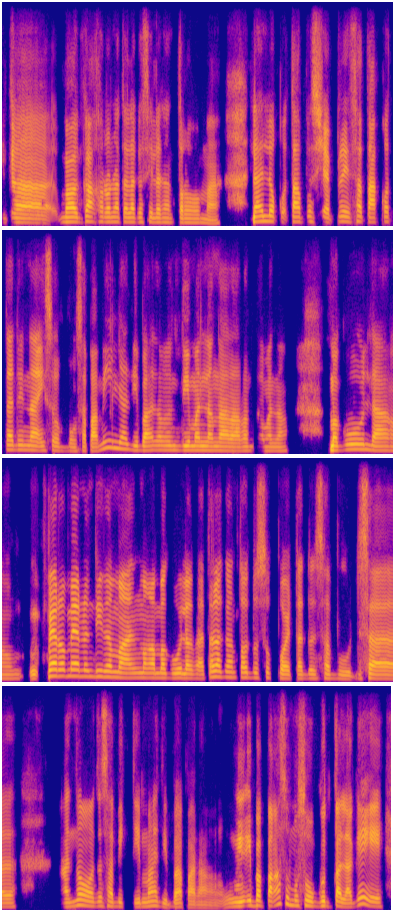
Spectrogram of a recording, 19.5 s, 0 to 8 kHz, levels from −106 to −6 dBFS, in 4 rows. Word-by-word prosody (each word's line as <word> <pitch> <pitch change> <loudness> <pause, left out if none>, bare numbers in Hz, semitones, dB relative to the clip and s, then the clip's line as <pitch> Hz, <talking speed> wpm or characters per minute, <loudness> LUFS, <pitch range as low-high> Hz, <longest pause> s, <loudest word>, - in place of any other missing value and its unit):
Ika 155 +2 0 0.5
magkakaroon 165 +1 +2
na 165 - -5
talaga 160 0 0
sila 155 -1 -2
ng 155 -1 -6
trauma 140 -5 -3 0.4
lalo 185 +1 +3
ko - - -10
tapos 170 0 +1
siyempre 175 +2 +2
sa 185 - +2
takot 170 +1 0
na 170 -1 +1
din 165 0 -6
na 155 -2 +3
isumbong 135 -3 -5
sa 140 - -4
pamilya 205 - -1
di 155 -2 -5
ba 150 +1 +2
alam 160 - -4
mo - - -3
di 155 - +1
man 155 0 +1
lang 145 0 -1
nararamdaman 135 -1 -2
ng - - -12 0.6
magulang. 150 -3 +1 0.4
Pero 225 0 +7
meron 220 -2 +4
din 210 -1 -2
naman 175 -4 +3
mga 170 -1 +1
magulang 160 -1 0
na 140 - 0
talagang 190 +4 +1
todo 180 -2 -3
suporta 145 -4 -2
dun 145 0 -7
sa 150 0 -2
bud 130 -3 -9
sa, 140 -3 +2 0.7
ano 165 +5 0
dun 160 -1 -4
sa 155 -1 0
biktima 145 +3 -3
di 125 - -7
ba? 125 - +1
Parang 105 -3 -5
yung 145 +4 +2
iba 175 +1 +4
pa - - +4
nga - - -2
sumusugod 175 - -1
talaga 130 +9 +4
eh. 160 -11 +4
160 Hz, 175 wpm, -23 LUFS, 140-175 Hz, 0.7 s, Pero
